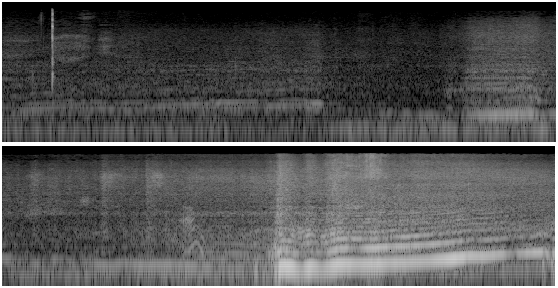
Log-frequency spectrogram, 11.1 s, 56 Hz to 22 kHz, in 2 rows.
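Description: A rally car at speed on a closed stage at the Jersey Rally 2018, first a faint engine drone in the distance, then the engine note rising and swelling into a loud, revving pass with shifting pitch near the end.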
